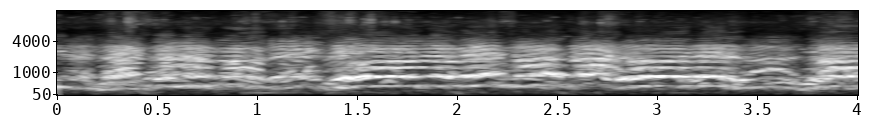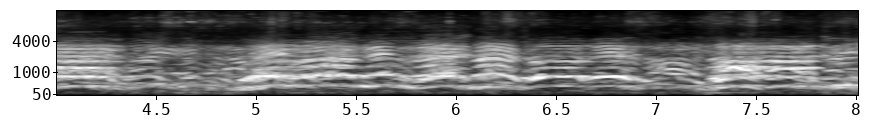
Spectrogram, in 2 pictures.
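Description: A group of women singing a Bhili wedding song together in loud, repeated phrases.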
